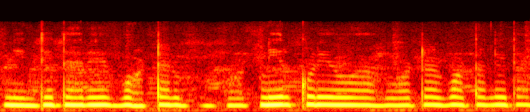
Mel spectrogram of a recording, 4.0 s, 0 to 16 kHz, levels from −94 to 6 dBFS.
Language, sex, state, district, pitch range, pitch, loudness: Kannada, female, Karnataka, Dharwad, 230-245 Hz, 245 Hz, -13 LUFS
